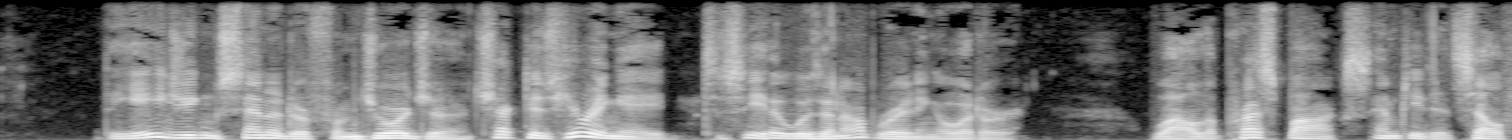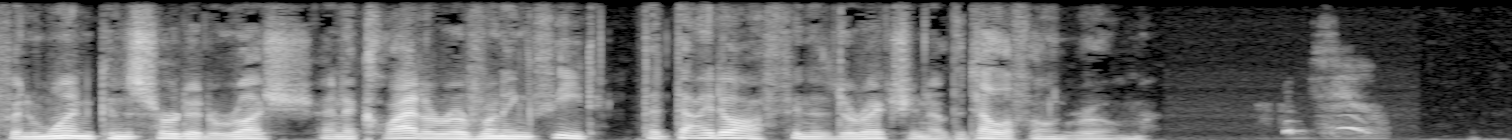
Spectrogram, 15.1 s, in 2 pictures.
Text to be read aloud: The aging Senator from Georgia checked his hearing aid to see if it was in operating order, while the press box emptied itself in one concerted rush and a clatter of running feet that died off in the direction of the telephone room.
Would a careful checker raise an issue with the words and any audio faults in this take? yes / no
yes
